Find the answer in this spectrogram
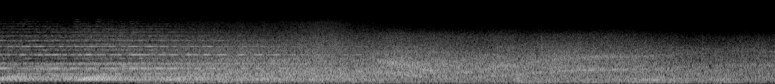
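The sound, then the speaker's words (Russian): Hurricane wind and surf at sea make a continuous, dense roar with a faint whistling layer on top. It holds steady throughout and eases slightly toward the end, with no voices. “Около 8 часов утра ветер еще усилился. Это был ураган.”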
